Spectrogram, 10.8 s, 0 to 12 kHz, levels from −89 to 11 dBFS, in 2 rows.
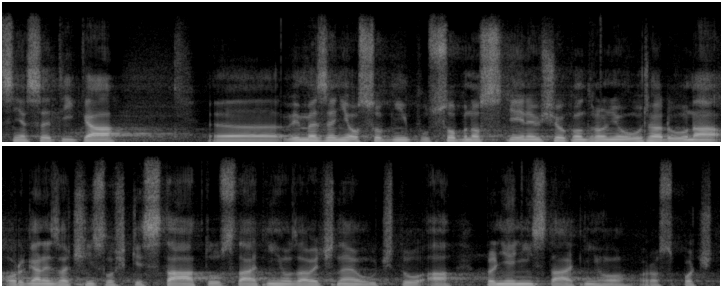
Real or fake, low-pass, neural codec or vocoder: fake; 10.8 kHz; autoencoder, 48 kHz, 128 numbers a frame, DAC-VAE, trained on Japanese speech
